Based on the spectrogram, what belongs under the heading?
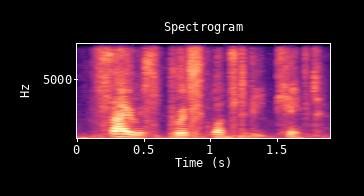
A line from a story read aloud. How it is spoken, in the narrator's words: growled Felix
